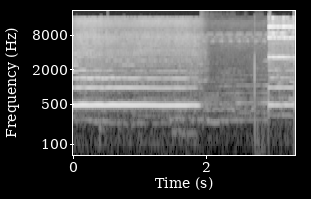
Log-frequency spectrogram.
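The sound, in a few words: conch shell blown during puja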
